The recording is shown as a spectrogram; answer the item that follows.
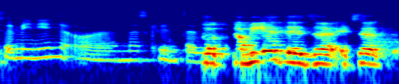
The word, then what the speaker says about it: तबीयत: So tabiyat it's a correct one.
